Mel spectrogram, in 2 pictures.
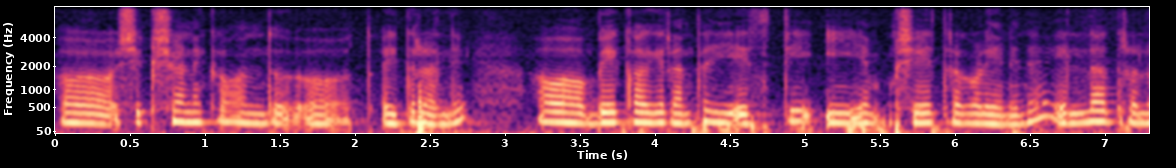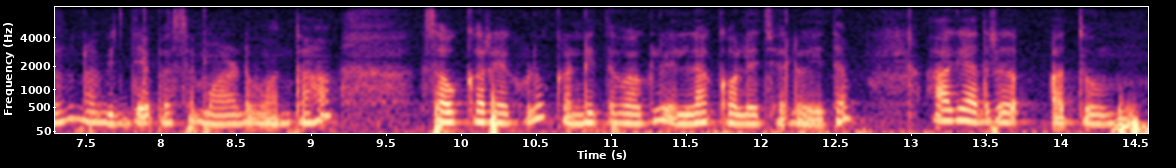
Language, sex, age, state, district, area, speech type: Kannada, female, 30-45, Karnataka, Chitradurga, urban, spontaneous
